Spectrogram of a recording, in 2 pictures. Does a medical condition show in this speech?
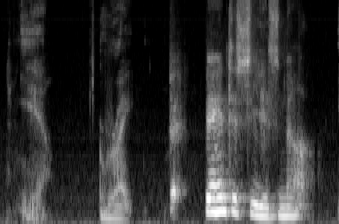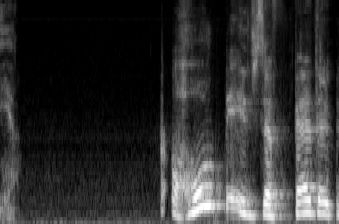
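Yes: ALS; progressive, onset leg.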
